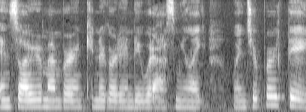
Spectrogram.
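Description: A woman at medium pitch, talking at a very fast pace. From US Southwest, Mesa, Arizona. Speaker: university student. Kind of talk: interview. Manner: casual, frequent fillers like 'like' and 'um'.

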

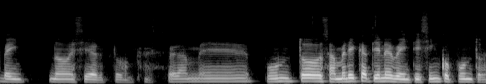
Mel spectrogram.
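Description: A man talks at a fairly high pitch for a man with fairly even intonation. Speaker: sports podcast co-host. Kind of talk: casual chat.

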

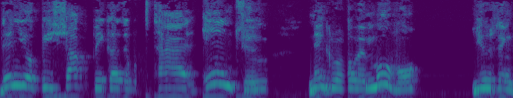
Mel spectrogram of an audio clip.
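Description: A man with an American accent speaks with lively intonation while music plays in the background. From Newport News, Virginia. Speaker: radio caller. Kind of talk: call-in comment.

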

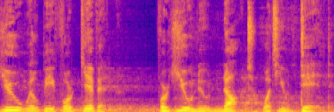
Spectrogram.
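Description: A man's put-on character voice at medium pitch, fairly slow, with clear background noise. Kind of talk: solemn heavenly pronouncement. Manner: commanding, grand.

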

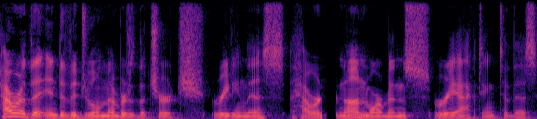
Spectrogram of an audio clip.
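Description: Here a man speaks with a Utah accent. His intonation stays fairly even. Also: medium pitch for a man, moderate pace, very clean recording, silent background. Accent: Utah American English. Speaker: historian. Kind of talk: interview.

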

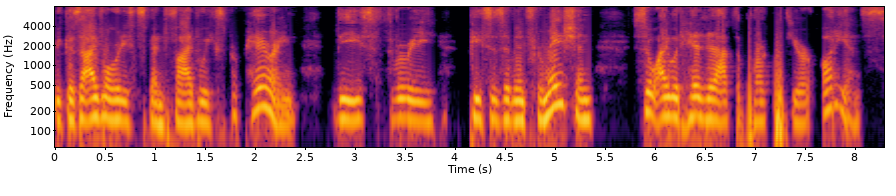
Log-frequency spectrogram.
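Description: In a New York accent, a woman with a very deep, low, dark and mellow voice talks at a moderate pace with ordinary pitch variation, in a dry, close sound with no echo. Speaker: leadership keynote speaker. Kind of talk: interview conversation.

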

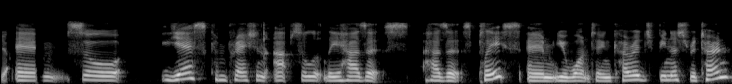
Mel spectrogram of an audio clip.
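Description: A woman talks at a moderate pace in a Scottish accent. Her pitch is medium, with ordinary variation. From Ayrshire, southwest Scotland. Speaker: physiotherapist. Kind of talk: interview. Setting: phone call.

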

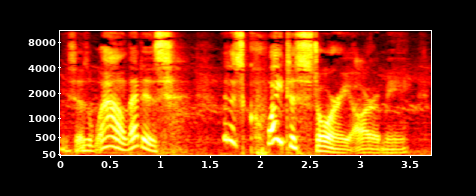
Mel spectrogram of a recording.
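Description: A man at a fairly high pitch and a moderate pace. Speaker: game master. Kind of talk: tabletop roleplaying game narration. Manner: descriptive, storytelling.

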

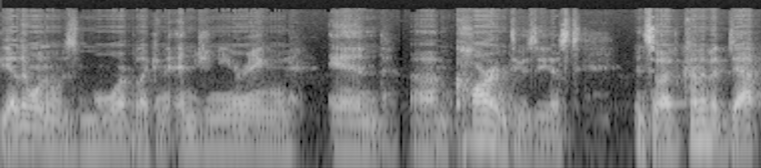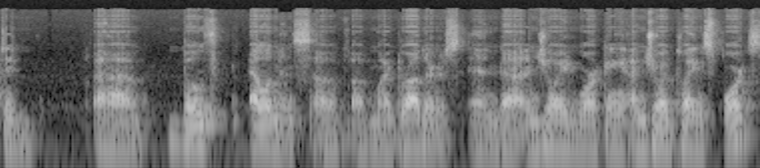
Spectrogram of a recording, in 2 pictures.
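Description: A man with an American accent, dark and mellow in tone, somewhat breathy, at a moderate pace with ordinary pitch variation. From US Northeast, Long Island, New York. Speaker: company CEO. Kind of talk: interview.

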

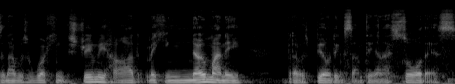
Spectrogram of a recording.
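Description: A man speaks very fast in an English accent, his very deep, low pitch carrying a dark, mellow tone. His intonation stays fairly even on a very clean recording with a silent background. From England. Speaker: business owner. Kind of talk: casual chat.

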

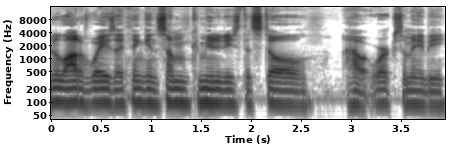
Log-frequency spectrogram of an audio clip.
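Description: In a very clean recording with a silent background, a man with a normal speaking voice talks at a moderate pace with a fairly low pitch. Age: 30s. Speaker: podcast host and klezmer musician. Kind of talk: interview; scripted narration.

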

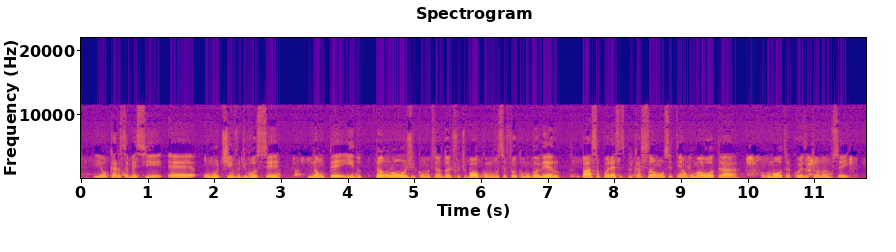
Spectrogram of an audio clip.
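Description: A man's fairly quick, lively speech, dry and close with no echo, over noticeable background noise. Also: fairly high pitch for a man. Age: 20s. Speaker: podcast host. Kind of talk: interview.

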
